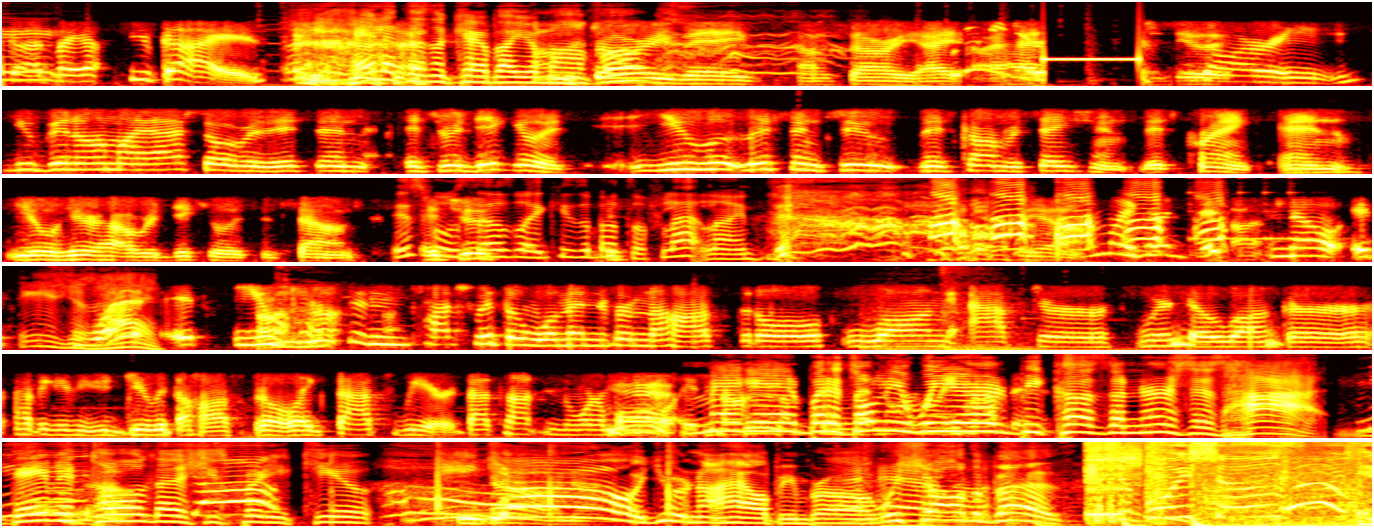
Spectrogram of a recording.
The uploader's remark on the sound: We opened up the phone lines and asked our listeners the wildest thing their friends convinced them to do!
